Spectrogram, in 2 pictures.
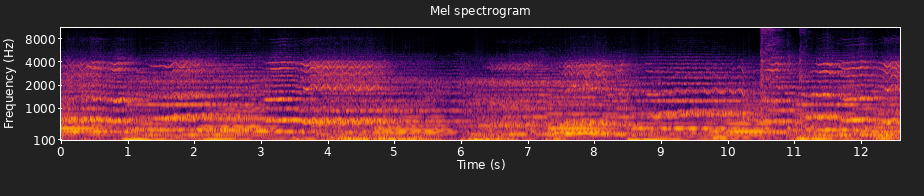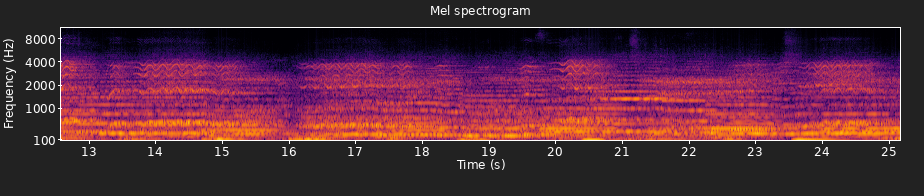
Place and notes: Stadt-Mitte, Düsseldorf, Deutschland - Düsseldorf, opera house, performance
In the auditorium of the "Deutsche Oper am Rhein", during the premiere performance of SehnSuchtMEER by Helmut Oehring. The sound of the orchestra and the voice of David Moss accompanied by the sounds of the audience and the older chairs.
soundmap nrw - topographic field recordings, social ambiences and art places
Deutschland, European Union, 8 March, ~21:00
